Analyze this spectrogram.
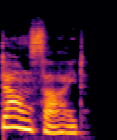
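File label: "downside", British English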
